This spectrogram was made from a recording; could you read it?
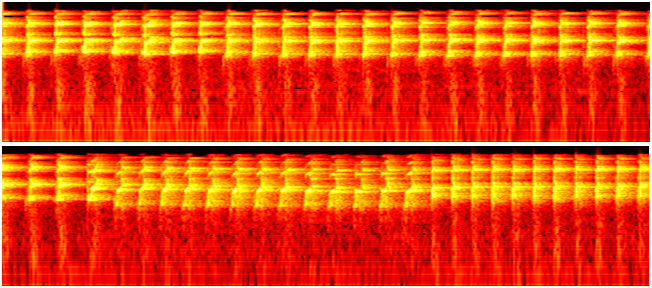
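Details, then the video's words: Long ngekek trill from a fighter lovebird, sung as a lure so other lovebirds answer: a continuous rapid rattle of shrill, scratchy notes, steady in pace, lifting slightly in pitch toward the end. "PANCINGAN SUARA BURUNG LOVEBIRD NGEKEK PANJANG"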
